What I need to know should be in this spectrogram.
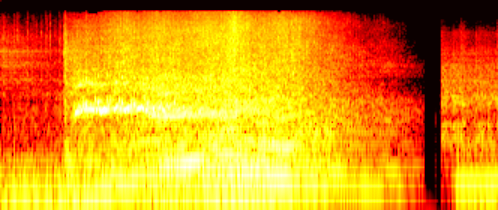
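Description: Car engines roar and rev past.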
